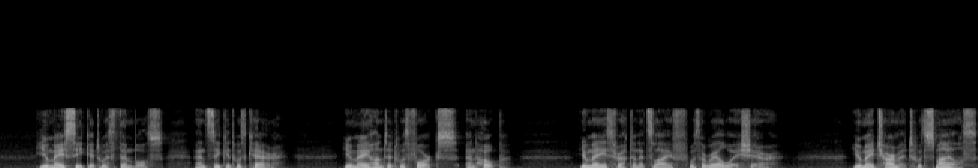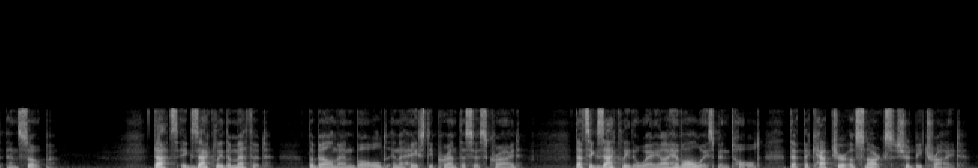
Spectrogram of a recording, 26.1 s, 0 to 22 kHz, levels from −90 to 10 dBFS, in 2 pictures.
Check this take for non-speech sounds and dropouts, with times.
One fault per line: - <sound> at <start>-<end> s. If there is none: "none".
none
